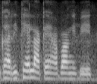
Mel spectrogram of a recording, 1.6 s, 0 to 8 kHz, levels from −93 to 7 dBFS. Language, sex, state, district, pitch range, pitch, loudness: Chakma, female, Tripura, Dhalai, 200-215 Hz, 205 Hz, -15 LUFS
